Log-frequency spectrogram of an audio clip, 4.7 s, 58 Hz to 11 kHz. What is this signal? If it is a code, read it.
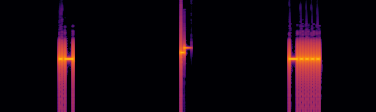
Morse code, heard as a keyed tone, about 36 wpm, 700 Hz. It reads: A 6
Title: Common Cut Numbers - 1-Digit 35wpm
